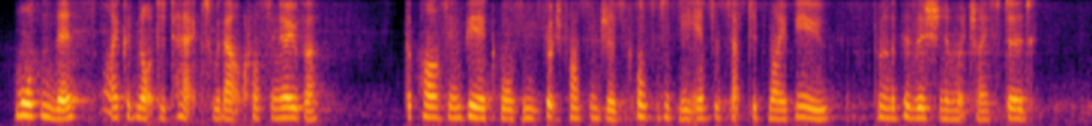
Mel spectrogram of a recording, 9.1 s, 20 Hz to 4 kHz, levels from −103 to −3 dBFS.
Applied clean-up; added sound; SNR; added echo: neural separator model SepFormer DNS4.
